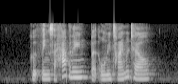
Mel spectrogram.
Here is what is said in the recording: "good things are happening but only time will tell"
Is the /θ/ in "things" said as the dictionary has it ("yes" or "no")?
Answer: yes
